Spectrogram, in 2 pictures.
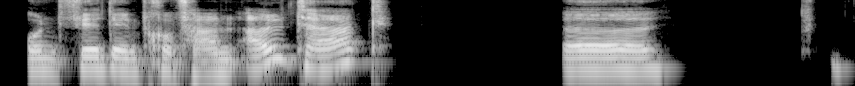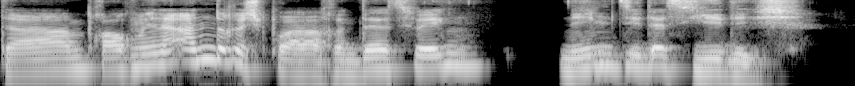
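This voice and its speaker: A man with a slight Hessian accent speaks fairly slowly at a fairly high pitch, showing ordinary pitch variation and long, frequent pauses. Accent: slight Hessian colouring. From Frankfurt, Hesse (childhood in DP camp near Munich). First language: Yiddish (speaking German). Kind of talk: interview. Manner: hesitant with fillers.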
